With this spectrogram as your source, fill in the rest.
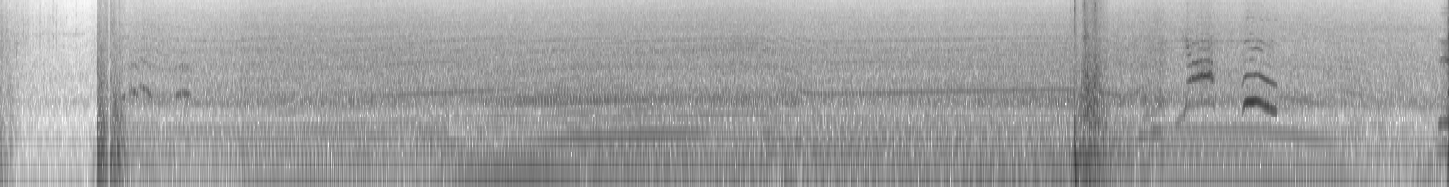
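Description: A pickup truck engine drones steadily as it drives along.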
